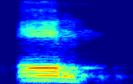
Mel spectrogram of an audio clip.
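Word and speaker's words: 円: La forma correcta de pronunciación sería en. ¿Sí? En. Por eso aquí diciendo cuesta 80 yenes. ¿Sí? Y no hay plurales, entonces dice únicamente como enes, ¿no?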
